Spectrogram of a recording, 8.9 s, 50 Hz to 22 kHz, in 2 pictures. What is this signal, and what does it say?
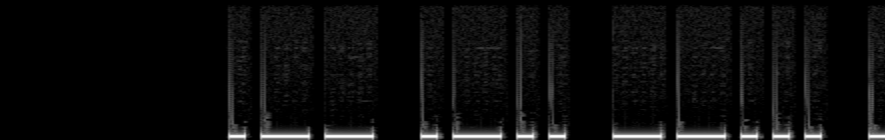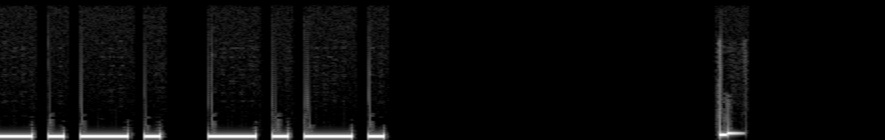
Morse code, heard as a keyed tone, about 15 wpm, 700 Hz. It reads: WL7CC
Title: USA Call Signs - 5 Characters - 4x Character Spacing - 15wpm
